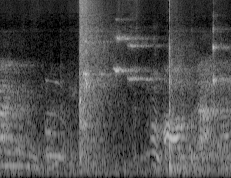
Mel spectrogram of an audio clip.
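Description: Badminton rally: two sharp racket hits on the shuttlecock, the first about a second in and the second just under a second later, with short high squeaks of shoes on the court floor.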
